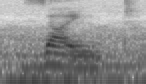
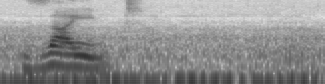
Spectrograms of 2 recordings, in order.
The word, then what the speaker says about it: seid: Ihr seid. EI is pronounced as I in German. So ihr seid.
